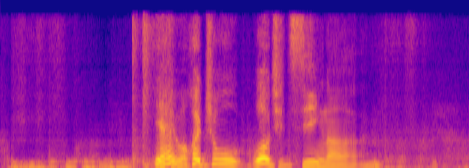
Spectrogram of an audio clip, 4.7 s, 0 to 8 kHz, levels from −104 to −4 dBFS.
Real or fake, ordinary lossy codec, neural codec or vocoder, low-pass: fake; MP3, 64 kbps; codec, 16 kHz in and 24 kHz out, 0.4 kbps, LongCat-Audio-Codec, four codebook decoder; 7.2 kHz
